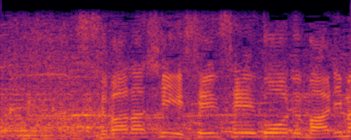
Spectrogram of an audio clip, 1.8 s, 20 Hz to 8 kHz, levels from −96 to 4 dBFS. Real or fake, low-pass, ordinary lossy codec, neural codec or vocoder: real; 7.2 kHz; none; none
